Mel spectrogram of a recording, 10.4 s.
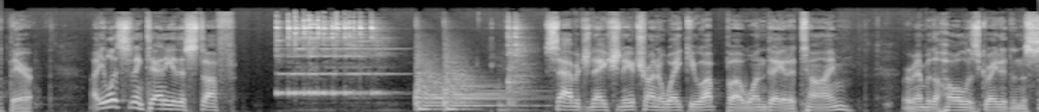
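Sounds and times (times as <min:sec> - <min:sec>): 
speech: 0:00.0 - 0:02.4, 0:05.5 - 0:10.3
cowbell being struck: 0:02.8 - 0:05.7
heavy ringing hit: 0:02.8 - 0:05.9.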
